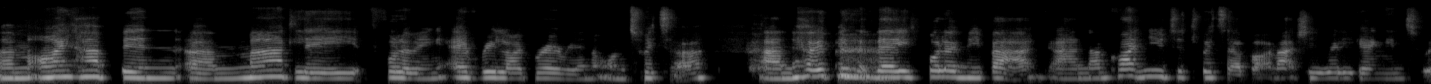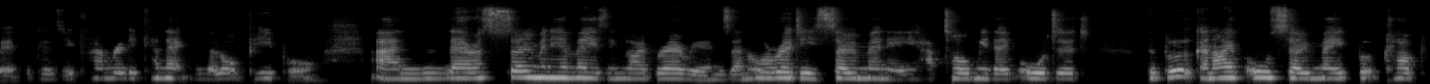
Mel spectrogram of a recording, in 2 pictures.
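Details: Adult woman speaking; Normal fluent speech.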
